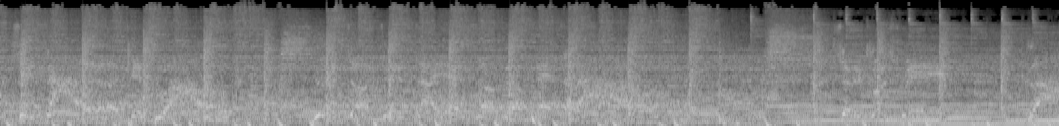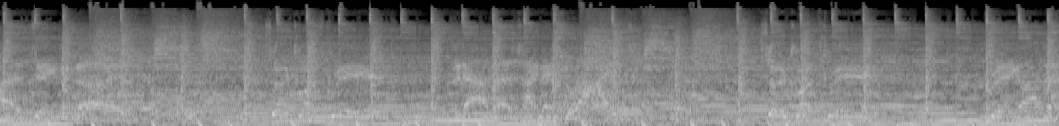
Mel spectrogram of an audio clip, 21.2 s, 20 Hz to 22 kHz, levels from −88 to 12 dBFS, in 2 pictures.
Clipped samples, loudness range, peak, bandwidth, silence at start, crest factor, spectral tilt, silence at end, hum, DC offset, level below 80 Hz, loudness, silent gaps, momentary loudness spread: under 0.1%; 1 LU; 0 dBFS; over 20 kHz; 0 s; 12 dB; -4 dB/octave; 0 s; none; under 0.1%; -26 dBFS; -12 LUFS; none; 3 LU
